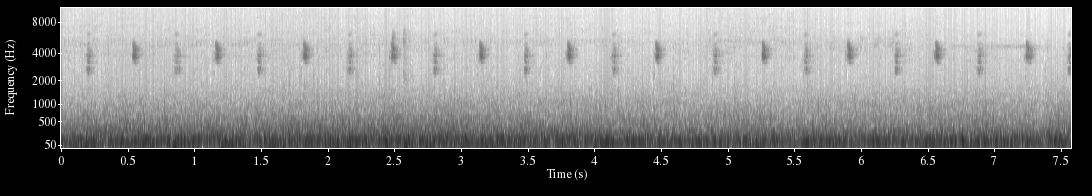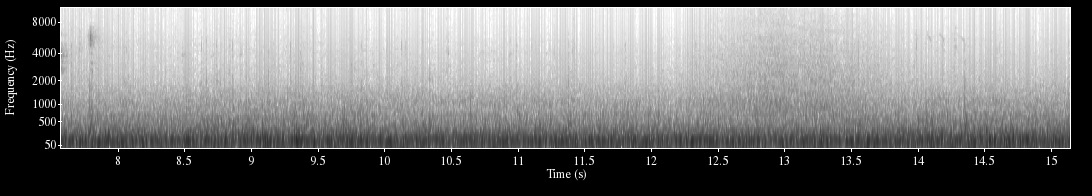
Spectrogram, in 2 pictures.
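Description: Tyres crunch and rattle over a rough dirt road.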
